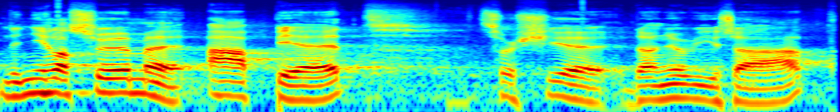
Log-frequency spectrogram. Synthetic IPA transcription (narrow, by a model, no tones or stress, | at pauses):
nɪɲɪɦlasujɛmɛʔaːpjɛt̪ | t͡soʃjɛdaɲo̞viːr̝aːt̪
